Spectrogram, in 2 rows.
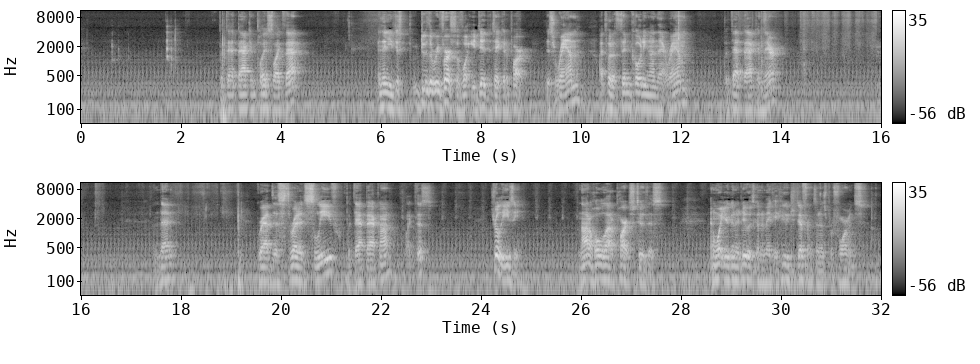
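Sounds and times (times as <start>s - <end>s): low room hum: 0.0s - 32.0s.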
